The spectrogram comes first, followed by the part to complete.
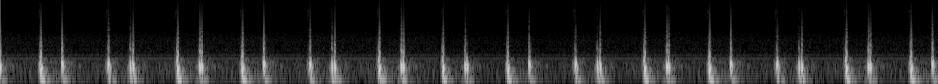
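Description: Heartbeat sound effect: a double thump about once a second, kept steady, over a constant low drone.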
